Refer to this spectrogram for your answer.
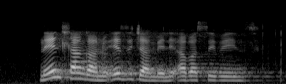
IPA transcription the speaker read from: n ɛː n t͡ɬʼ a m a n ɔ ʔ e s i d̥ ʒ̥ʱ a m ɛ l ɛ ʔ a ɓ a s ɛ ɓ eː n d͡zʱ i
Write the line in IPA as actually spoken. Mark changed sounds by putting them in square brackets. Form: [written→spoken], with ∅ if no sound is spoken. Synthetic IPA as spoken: n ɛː n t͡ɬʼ a [m→ŋ] a n ɔ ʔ e [s→z] i d̥ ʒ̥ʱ a m ɛ l ɛ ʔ a ɓ a s ɛ ɓ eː n d͡zʱ i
